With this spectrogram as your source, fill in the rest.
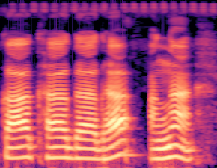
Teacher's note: ये जो है कंठ से बोले जाते हैं।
